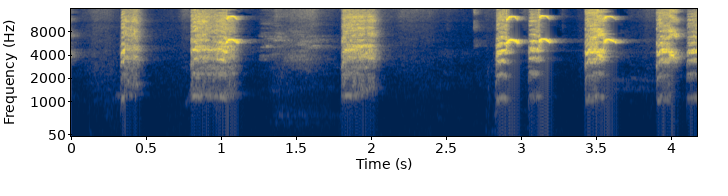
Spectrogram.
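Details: Captive rainbow lorikeets at a wildlife park in Aceh Besar, Indonesia: loud raspy screeches in separate bursts, quicker clipped shrieks following in close succession near the end.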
